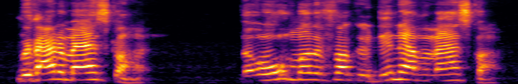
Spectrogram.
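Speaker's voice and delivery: ordinary talk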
